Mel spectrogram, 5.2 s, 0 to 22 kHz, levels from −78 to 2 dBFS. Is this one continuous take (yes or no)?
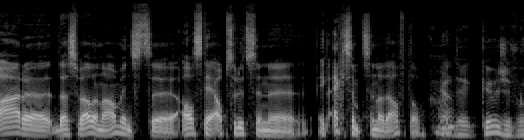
no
